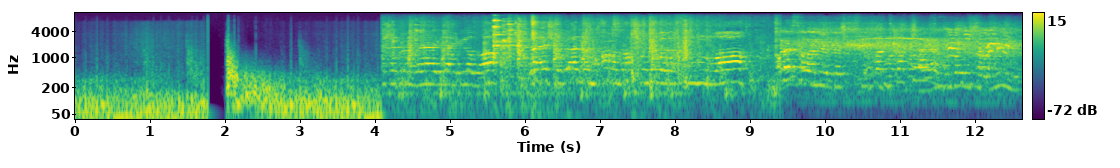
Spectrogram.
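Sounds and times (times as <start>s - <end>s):
deep rumble of a magnitude 6.8 earthquake at 6.7 km depth: 0.0s - 4.2s
excited voices talking and shouting: 4.1s - 12.6s
glass shaking in an earthquake: 4.4s - 6.8s.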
